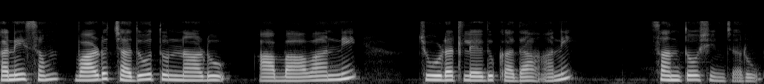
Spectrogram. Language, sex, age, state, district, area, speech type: Telugu, female, 18-30, Telangana, Adilabad, urban, spontaneous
